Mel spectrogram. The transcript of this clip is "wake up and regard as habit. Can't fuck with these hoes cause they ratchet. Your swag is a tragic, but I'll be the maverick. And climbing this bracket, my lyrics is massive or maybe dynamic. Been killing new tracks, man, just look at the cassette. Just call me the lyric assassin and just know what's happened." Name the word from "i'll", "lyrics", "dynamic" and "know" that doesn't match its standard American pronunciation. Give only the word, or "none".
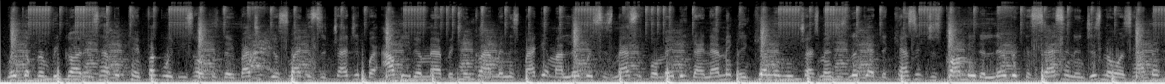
lyrics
